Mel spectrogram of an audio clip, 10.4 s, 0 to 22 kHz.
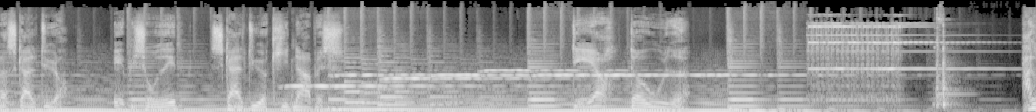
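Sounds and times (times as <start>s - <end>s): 
speech: 0.1s - 4.5s, 5.3s - 7.8s
telephone bell ringing with a bright metallic jangle: 7.3s - 10.3s.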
